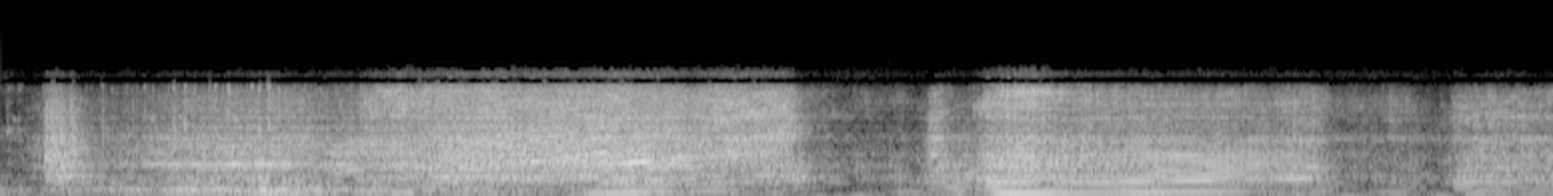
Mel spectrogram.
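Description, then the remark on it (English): A car engine roars loudly and revs as the car speeds away from an inn, briefly drops off, then surges again with rising, rumbling tones, no voices present. “Speeding away from the inn, Major Carroll is unaware that the wily Gottfried has sent him on a false trail”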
